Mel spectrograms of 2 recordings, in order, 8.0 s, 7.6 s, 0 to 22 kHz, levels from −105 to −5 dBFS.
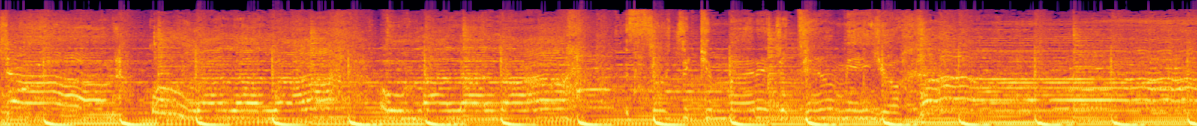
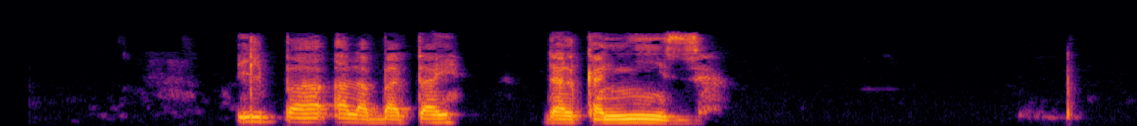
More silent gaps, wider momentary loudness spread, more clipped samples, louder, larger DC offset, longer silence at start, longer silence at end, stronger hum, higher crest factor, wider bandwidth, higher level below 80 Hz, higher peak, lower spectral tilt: neither; second, 2 LU vs 23 LU; first, 0.3% vs under 0.1%; first, -9 LUFS vs -24 LUFS; neither; second, 0 s vs 1.6 s; second, 0 s vs 0.45 s; neither; second, 8 dB vs 18 dB; first, 16.5 kHz vs 7.8 kHz; first, -14 dBFS vs -68 dBFS; first, 0 dBFS vs -8 dBFS; about the same, -4.5 dB/octave vs -4.5 dB/octave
